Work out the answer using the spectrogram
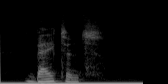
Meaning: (verb) present participle of bijten; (adjective) 1. caustic, corrosive 2. biting, caustic, sarcastic
- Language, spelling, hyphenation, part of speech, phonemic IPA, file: Dutch, bijtend, bij‧tend, verb / adjective, /ˈbɛi̯.tənt/, Nl-bijtend.ogg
